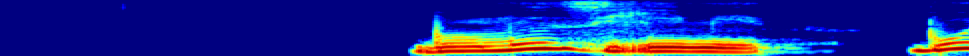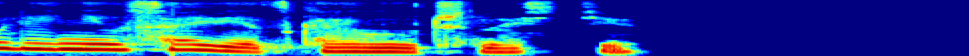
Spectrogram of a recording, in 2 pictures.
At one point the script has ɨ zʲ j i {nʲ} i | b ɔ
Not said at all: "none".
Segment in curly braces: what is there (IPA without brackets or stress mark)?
mʲ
